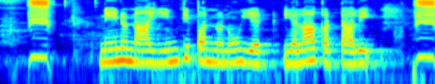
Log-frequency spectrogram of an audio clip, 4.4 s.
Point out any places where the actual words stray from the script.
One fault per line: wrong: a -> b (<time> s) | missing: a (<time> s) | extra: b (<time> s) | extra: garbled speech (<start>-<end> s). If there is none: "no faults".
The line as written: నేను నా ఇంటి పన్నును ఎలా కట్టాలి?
no faults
